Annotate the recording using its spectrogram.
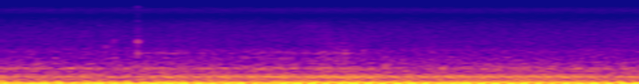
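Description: A steady low background hum.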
